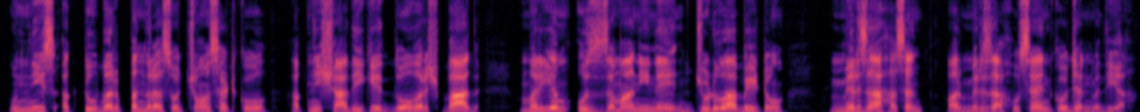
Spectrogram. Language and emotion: Hindi, neutral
